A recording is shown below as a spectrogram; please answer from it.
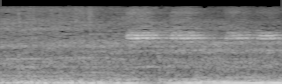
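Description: Low rumble that grows stronger about a second in, with a faint thin high tone over it.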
